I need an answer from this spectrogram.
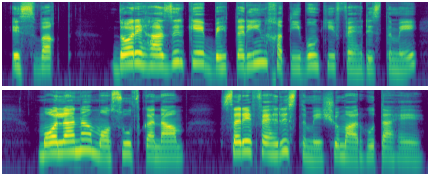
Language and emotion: Urdu, neutral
